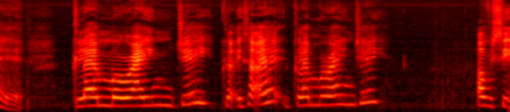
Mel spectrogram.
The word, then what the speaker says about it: Glenmorangie: Right, so Glenmorangie, pronounced as orange, just right.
